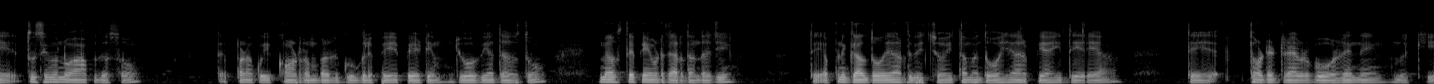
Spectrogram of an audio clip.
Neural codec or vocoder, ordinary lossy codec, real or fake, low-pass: none; none; real; none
